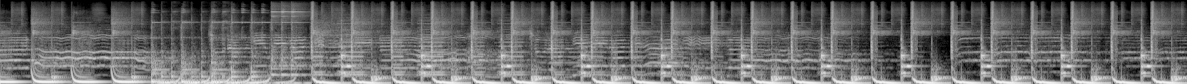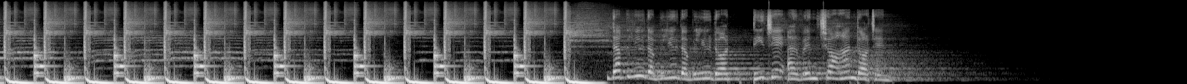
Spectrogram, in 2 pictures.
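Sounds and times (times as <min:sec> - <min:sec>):
hard vibration bass: 0:00.0 - 0:17.9.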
